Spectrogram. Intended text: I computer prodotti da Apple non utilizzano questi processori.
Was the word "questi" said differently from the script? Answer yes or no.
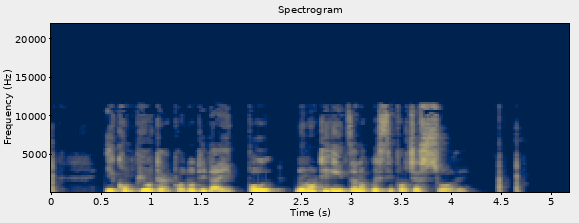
no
